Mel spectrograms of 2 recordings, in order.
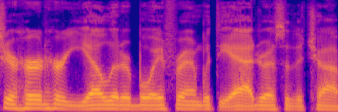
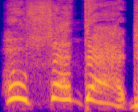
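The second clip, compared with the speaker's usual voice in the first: very high-pitched demand; hammed-up outraged question; mock indignant shout; slower than usual. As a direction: act out a yelled challenge. Cop shouting back.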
